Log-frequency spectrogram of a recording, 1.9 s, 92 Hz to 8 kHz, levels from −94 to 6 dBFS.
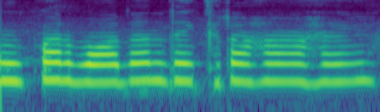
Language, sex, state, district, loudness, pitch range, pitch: Urdu, female, Bihar, Saharsa, -15 LUFS, 310-325 Hz, 320 Hz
